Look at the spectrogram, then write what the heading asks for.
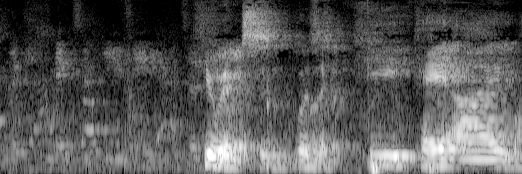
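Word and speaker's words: Kiwix: I'm actually currently working on packaging something called QX, which makes it easy. QX, was it K-I, how do you spell it?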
